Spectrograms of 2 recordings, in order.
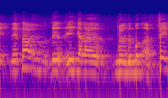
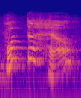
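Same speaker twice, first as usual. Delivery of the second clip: high, sharp disbelief; exasperated what the hell; incredulous outburst; 11 semitones higher, much slower than usual. Real, not acted. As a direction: throw the line up in outrage.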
